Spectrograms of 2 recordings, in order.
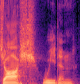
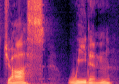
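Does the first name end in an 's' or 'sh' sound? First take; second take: sh; s. First: The first name ends with an 'sh' sound. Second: The first name ends with an 's' sound. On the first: The speaker calls it wrong. "not Josh Whedon" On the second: The speaker calls it right. "It's Joss Whedon"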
